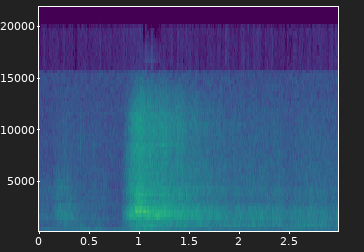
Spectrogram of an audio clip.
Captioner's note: breathing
